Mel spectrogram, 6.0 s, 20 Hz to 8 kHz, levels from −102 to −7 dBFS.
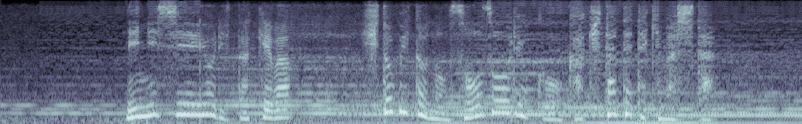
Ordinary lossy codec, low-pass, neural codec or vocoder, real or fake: Opus, 16 kbps; 7.2 kHz; none; real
